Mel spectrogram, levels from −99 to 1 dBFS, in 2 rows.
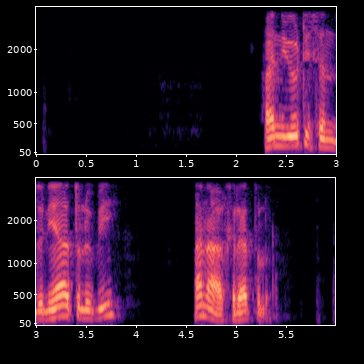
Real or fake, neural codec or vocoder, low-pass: real; none; 3.6 kHz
